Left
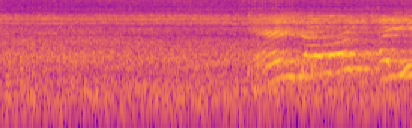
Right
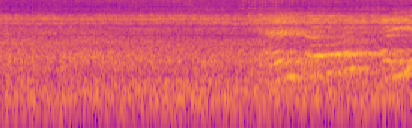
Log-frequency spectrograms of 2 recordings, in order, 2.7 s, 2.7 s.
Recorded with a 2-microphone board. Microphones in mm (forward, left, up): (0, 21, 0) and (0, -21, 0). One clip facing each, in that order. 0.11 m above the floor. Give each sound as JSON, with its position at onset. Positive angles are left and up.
{"t": 1.6, "sound": "a shout", "side_deg": 60, "distance_m": 9.0}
